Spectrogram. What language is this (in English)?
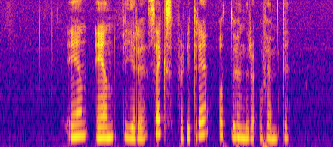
Norwegian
